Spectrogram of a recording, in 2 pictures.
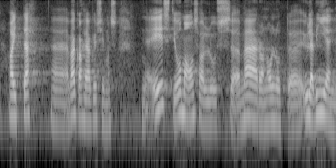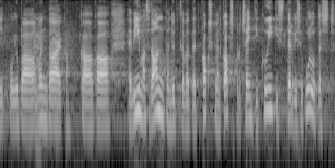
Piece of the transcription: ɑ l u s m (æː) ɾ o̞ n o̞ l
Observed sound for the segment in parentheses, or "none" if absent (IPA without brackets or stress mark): æː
